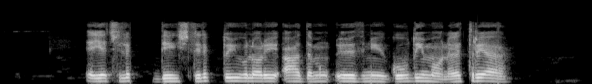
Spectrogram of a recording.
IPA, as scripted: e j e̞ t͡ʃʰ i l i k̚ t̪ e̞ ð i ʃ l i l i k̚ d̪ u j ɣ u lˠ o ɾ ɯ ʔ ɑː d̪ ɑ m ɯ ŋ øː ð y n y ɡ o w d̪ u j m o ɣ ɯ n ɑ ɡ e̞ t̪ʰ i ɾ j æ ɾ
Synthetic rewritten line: e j e̞ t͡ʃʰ i l i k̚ d̪ e̞ ɣ i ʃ l i l i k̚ d̪ u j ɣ u lˠ o ɾ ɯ ʔ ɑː d̪ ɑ m ɯ ŋ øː ð y n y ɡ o w d̪ u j m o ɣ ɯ n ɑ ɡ e̞ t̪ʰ i ɾ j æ ɾ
